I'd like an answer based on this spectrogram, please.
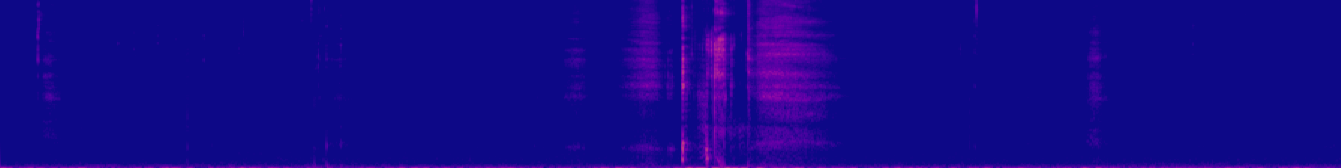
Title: Stifled Sneeze Fit, Wet Sniffles, and Noseblow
